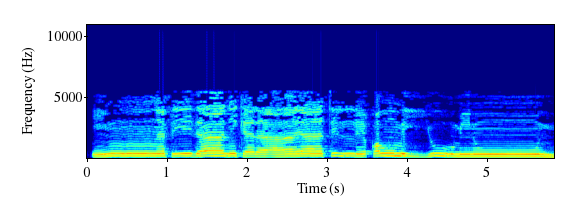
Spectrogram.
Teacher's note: أقرأ لخلف بترك الغنة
